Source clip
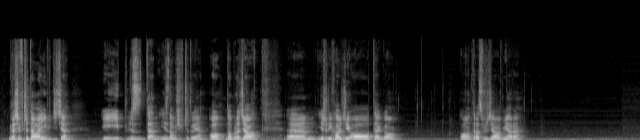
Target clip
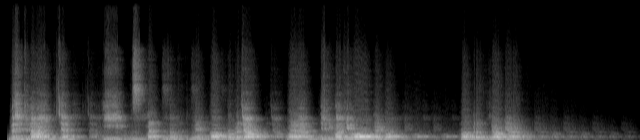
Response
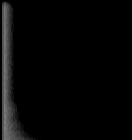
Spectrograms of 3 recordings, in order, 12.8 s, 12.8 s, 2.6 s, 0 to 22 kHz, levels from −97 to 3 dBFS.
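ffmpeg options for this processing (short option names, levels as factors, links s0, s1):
-filter_complex "[0:a]afwtdn=0.01,lowshelf=f=160:g=9.5,acrossover=split=460[s0][s1];[s0]acompressor=threshold=0.0112:ratio=4[s2];[s2][s1]amix=inputs=2:normalize=0,aeval=exprs='sgn(val(0))*max(abs(val(0))-0.00668,0)':c=same,asplit=2[s3][s4];[s4]asetrate=66075,aresample=44100,atempo=0.66742,volume=0.282[s5];[s3][s5]amix=inputs=2:normalize=0,aecho=1:1:579|1158|1737|2316:0.0944|0.0529|0.0296|0.0166[s6];[1:a]atrim=start_sample=2205,afade=t=out:st=0.33:d=0.01,atrim=end_sample=14994,asetrate=28665,aresample=44100[s7];[s6][s7]afir=irnorm=-1:irlink=0,adynamicequalizer=threshold=0.00562:dfrequency=3800:dqfactor=0.7:tfrequency=3800:tqfactor=0.7:attack=5:release=100:ratio=0.375:range=2.5:mode=cutabove:tftype=highshelf,volume=0.596"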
